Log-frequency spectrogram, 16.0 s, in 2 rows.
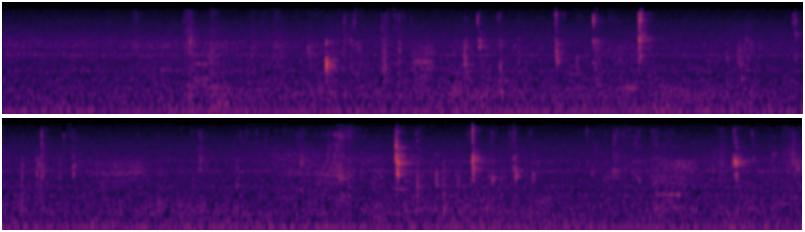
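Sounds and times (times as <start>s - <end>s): mouth clicks and smacks: 3.1s - 6.6s, 7.2s - 8.9s, 9.9s - 14.6s, 15.2s - 15.9s
person chewing chicken wing: 3.2s - 6.6s, 7.2s - 15.9s.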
